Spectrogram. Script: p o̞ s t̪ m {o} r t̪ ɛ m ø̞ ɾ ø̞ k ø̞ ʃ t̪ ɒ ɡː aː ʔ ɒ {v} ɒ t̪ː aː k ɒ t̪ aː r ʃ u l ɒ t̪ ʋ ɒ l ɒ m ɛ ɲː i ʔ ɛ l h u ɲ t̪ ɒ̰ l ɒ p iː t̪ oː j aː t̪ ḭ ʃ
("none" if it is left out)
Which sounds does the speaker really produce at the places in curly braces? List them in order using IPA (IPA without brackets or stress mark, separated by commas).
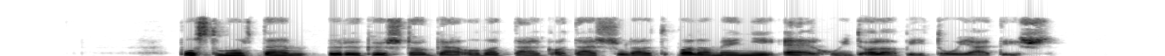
o, v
